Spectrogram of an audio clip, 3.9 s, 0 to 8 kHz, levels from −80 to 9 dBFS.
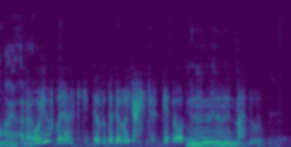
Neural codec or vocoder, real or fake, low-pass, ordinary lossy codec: codec, 16 kHz, 1 kbps, FunCodec, trained on LibriTTS, 50 frames a second; fake; 7.2 kHz; none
